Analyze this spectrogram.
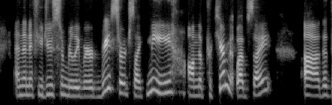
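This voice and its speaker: A woman talks at a very fast pace with an American accent. The background is quiet. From New York. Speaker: cybersecurity strategist; conference presenter. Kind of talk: conference talk. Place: stage.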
